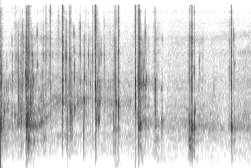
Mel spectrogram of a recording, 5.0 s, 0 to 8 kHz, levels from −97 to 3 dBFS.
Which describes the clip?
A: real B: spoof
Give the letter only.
B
